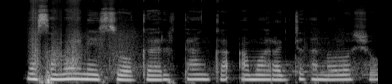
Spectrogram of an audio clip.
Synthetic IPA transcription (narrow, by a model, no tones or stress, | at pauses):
nɐsɐmɐjnɛjsɔːɡaːɾɪt̪aːŋkʰɐʔɐmɐɾɐd͡ʒɐðɐnɔlɔʃɔ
